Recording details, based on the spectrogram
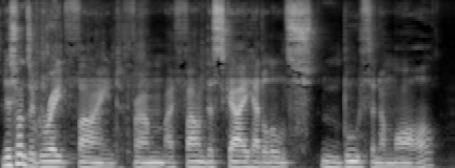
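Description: A man's voice: lowish voice, moderate pace, slight background noise. A young adult man giving a casual, unscripted show-and-tell, rambling hesitantly and often correcting himself. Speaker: collector presenting his cassette collection.

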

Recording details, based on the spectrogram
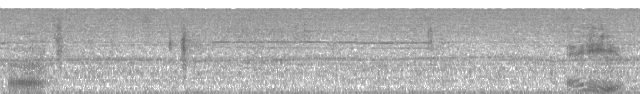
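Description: Very deep, feeble patient. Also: male voice, huge pitch swings, slow pace, gravelly, heavily acted. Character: weak, ailing patient, languidly solicitous. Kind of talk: 1960s Italian television drama acting. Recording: noisy old 1960s TV soundtrack.

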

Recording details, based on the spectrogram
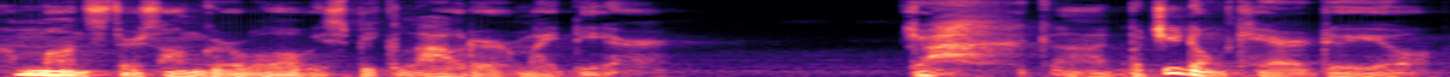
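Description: Guy doing a creepy yandere vampire boyfriend, asmr roleplay, taunting and whispery, swoopy pitch, big echoey reverb. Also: huge pitch swings, darkish tone, a little hiss or hum, full character voice. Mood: menacing, tender. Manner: taunting, drawn-out, slipping into breathy whispers. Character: possessive, sadistic yandere male vampire captor. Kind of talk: intimate ASMR roleplay acting. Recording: long hall-like reverb.

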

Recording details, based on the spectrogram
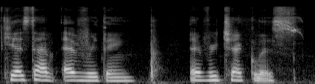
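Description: A woman in her twenties chatting casually on a livestream, lying in bed and answering comments with lots of fillers, in a voice she calls deep. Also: little pitch movement, moderate pace, vocal fry, mellow, slight background noise. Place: bedroom, lying on a bed indoors. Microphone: phone at arm's length.

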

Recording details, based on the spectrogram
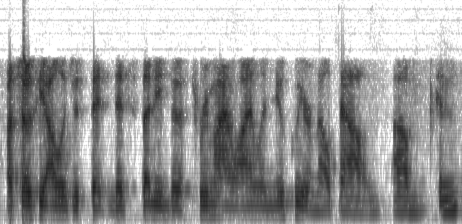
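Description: A man being interviewed as a book's author, answering thoughtfully with many fillers and restarts. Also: mid-range voice. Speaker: guest author. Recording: tinny phone-line audio.

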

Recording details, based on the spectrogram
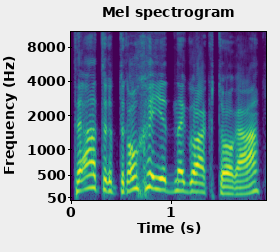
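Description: Higher-pitched man chatting on a podcast. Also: lively intonation, normal speed, no room sound, clean studio sound. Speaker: podcast co-host. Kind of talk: casual review discussion. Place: virtual studio, remote recording.

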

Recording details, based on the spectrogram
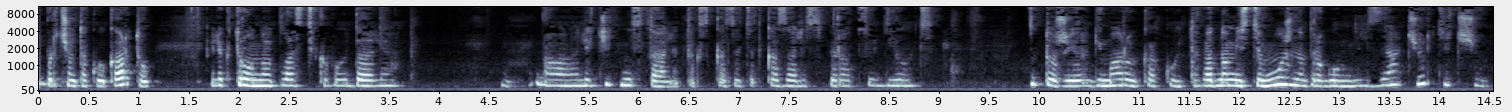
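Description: A middle-aged woman talking casually and matter-of-factly about her own affairs, rambling with muttered asides, filming from her high-rise apartment window. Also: level tone, moderate pace, mellow, slightly rough. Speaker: vlogger. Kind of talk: casual personal monologue. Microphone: phone camera pointed out the window.

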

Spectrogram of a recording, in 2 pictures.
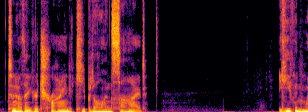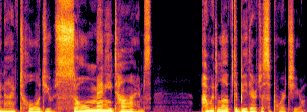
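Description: A man playing a caring, worried boyfriend in an intimate audio roleplay, with a soft, breathy voice and tender, halting delivery close to the microphone. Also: mid-range voice, dry recording, full character voice. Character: caring, worried young boyfriend, gentle and earnest. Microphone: close studio condenser microphone.

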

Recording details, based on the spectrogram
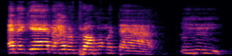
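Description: A woman's voice: mid-range voice, a little fast. A young woman with a Belgian accent tells stand-up stories in a playful, performative way, acting out dialogue. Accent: non-native English, Belgian. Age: young adult. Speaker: stand-up comedian. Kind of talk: stand-up comedy storytelling. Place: small comedy club stage, indoors. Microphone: handheld stage mic, recorded by distant camera. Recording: roomy, distant, noisy club recording.

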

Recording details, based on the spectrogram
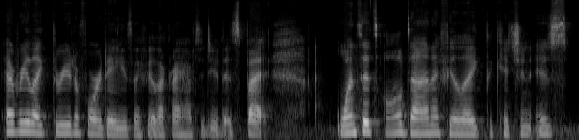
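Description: A woman's voice: on the low side, a little fast, gravelly. A young woman vlogger talking casually to her viewers about cleaning and home life, full of "like" and "um". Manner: chatty, many fillers like "like" and "um". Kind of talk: casual talk to camera.

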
